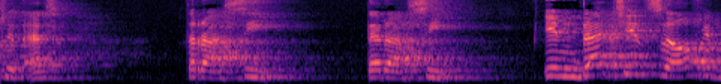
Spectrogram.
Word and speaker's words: terasi: It is the same with this. Terasi, it becomes trasi.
